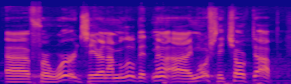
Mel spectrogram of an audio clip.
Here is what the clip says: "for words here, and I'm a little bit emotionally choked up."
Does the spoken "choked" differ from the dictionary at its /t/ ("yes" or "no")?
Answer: no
